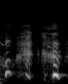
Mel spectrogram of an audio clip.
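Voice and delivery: quick high-pitched giggle; a short squeaky laugh. Real, not acted. Recapper cracking up at her own Davos line, high giggle.

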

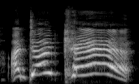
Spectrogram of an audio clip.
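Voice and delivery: high, long-drawn wail; petulant high-pitched howl through a door. A narrator's reading. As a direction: wail it loudly, stretching the words. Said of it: "wailed Sophia".

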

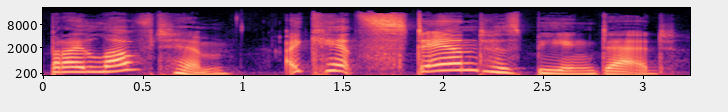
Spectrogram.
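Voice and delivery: a pretend tearful plea to the police; mildly tearful. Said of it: "saying tearfully".

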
